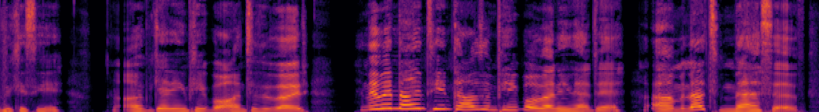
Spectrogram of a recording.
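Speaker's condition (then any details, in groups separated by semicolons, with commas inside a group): Cerebral palsy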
